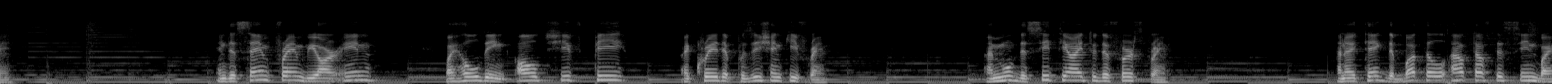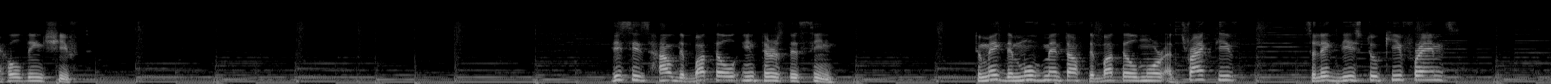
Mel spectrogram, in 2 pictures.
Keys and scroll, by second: 4.9 shift+p.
